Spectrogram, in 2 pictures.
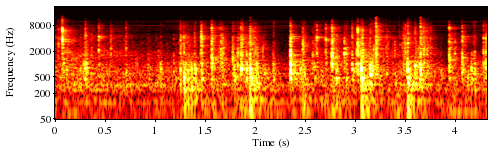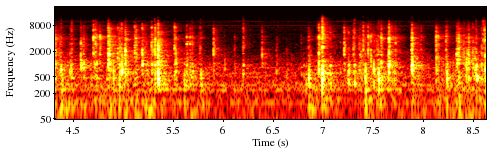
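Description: Rapid, continuous clatter of computer keyboard keys as code is typed, close and steady with uneven bursts and brief pauses, no voices.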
